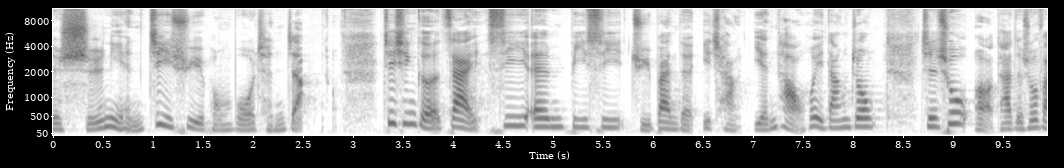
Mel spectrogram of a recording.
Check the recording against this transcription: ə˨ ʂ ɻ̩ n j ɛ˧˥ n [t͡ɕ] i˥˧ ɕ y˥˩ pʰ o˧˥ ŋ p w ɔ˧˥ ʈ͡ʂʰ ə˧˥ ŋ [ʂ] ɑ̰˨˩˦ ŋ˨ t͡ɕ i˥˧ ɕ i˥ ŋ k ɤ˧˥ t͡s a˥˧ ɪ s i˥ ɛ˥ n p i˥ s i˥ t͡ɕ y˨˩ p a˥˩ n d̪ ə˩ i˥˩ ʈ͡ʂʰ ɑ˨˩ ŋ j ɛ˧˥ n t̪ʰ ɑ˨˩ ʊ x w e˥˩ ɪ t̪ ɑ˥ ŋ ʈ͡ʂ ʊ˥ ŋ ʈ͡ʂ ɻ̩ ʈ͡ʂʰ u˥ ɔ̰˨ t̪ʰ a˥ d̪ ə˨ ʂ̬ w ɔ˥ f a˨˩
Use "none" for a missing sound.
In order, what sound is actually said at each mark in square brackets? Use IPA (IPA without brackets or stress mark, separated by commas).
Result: t͡ɕ, ʈ͡ʂ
